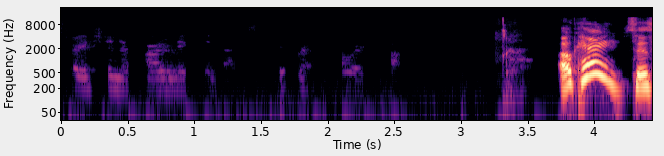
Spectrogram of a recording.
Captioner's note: breaking voice; breaking voice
